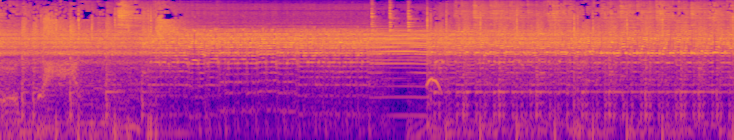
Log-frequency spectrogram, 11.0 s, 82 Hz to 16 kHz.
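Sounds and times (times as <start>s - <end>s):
electric guitar ringing: 0.0s - 11.0s.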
